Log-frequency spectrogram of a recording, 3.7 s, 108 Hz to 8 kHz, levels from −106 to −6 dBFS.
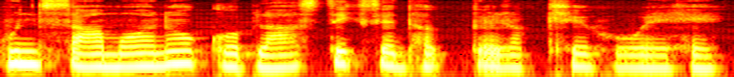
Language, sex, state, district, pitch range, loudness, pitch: Hindi, female, Arunachal Pradesh, Papum Pare, 185-225 Hz, -16 LUFS, 195 Hz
